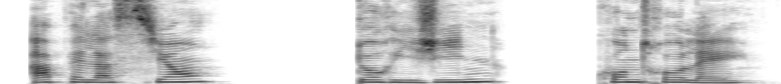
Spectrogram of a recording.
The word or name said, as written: Appellation d’origine contrôlée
